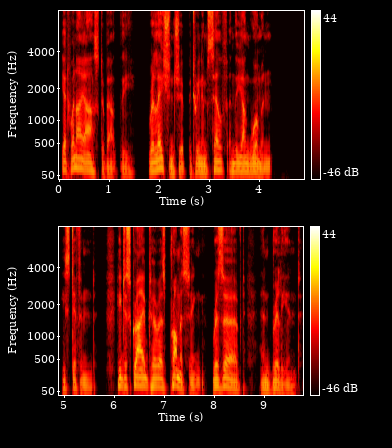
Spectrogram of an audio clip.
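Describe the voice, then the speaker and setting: A man narrating a scripted first-person detective story as a brooding, reflective investigator, in a measured, literary manner. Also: deep voice, sing-song, no room sound, clean studio sound. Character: melancholy, reflective male police detective telling his own case.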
